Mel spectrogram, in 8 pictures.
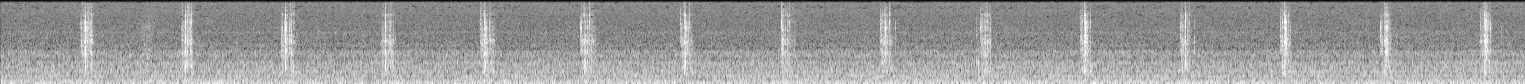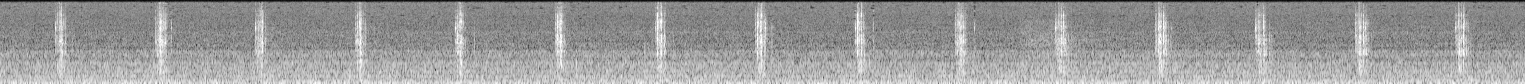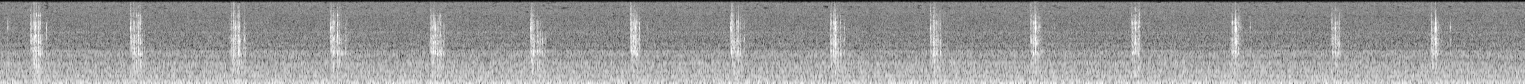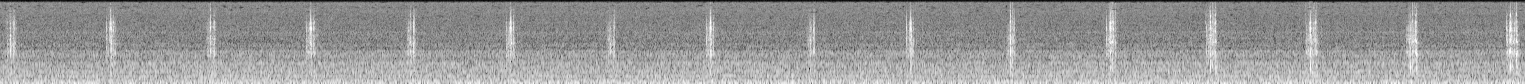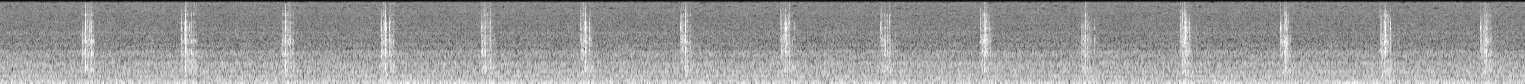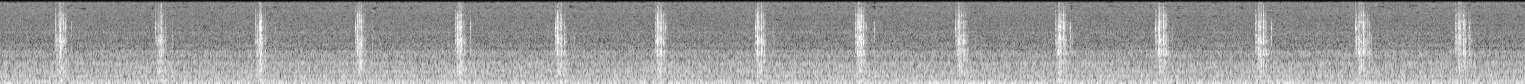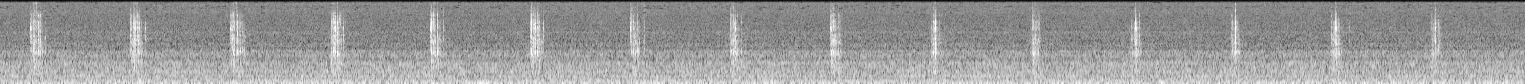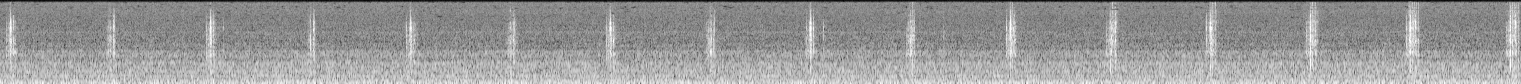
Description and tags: Clock Ticking
This is a recording of a clock from Ikea ticking.
clock, tick-tock, ikea, ticking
